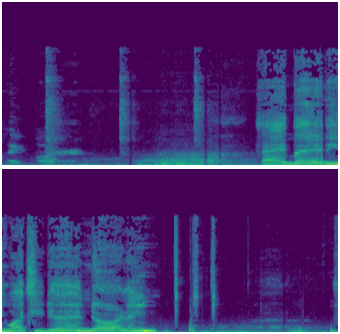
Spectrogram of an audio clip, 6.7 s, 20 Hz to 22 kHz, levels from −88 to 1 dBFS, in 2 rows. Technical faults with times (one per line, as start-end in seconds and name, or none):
0.00-6.72 crude rate conversion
